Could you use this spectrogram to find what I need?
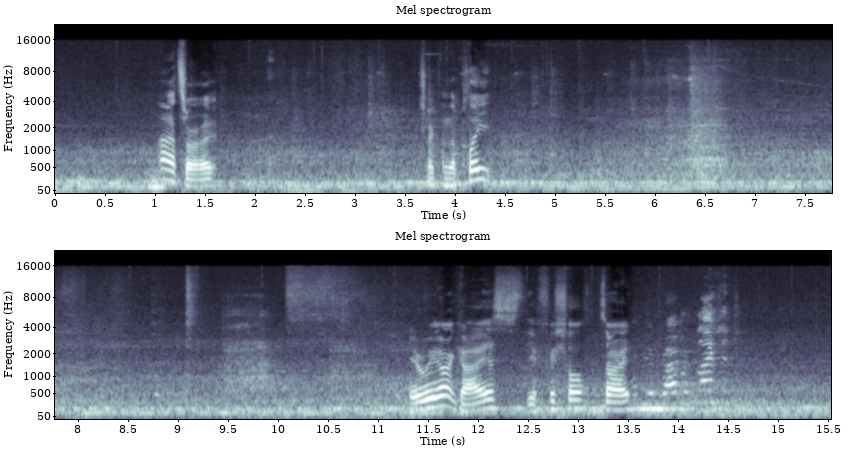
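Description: A man speaks from outside the car window.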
